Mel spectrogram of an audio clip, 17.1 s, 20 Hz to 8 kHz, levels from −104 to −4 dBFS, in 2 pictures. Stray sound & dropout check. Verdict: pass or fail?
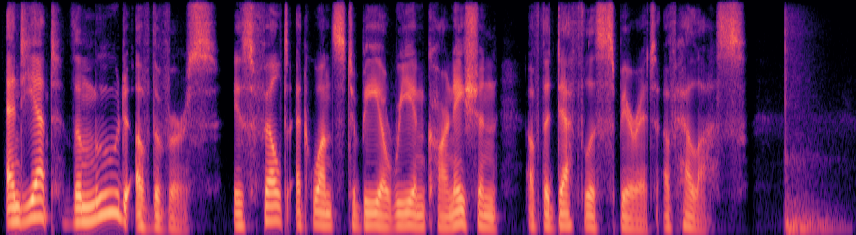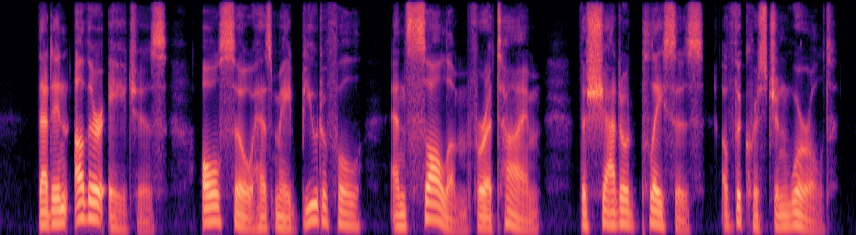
fail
